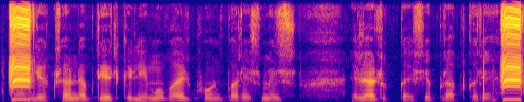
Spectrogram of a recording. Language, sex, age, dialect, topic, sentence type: Hindi, female, 31-35, Marwari Dhudhari, banking, question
